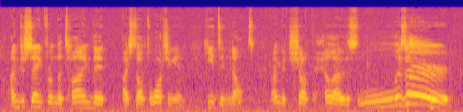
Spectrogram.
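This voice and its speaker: With noticeable background noise, a man speaks at a high pitch using lively intonation. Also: moderate pace. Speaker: YouTuber. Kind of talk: casual vlog monologue while gaming. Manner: loud; rambling, halting with fillers.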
